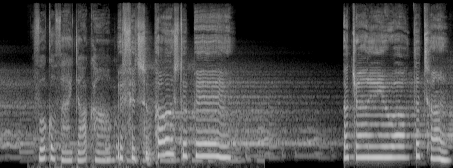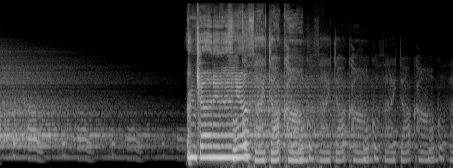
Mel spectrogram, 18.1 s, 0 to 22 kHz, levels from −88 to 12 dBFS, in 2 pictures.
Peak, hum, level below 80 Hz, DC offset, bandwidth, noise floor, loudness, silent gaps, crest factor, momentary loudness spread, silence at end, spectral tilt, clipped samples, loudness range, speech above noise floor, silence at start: -2 dBFS; none; -58 dBFS; under 0.1%; over 20 kHz; -48 dBFS; -16 LUFS; none; 16 dB; 23 LU; 0 s; -3 dB/octave; under 0.1%; 13 LU; 31 dB; 0 s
